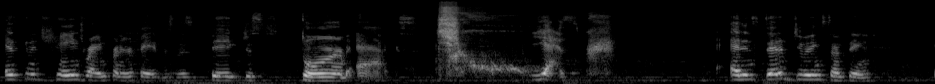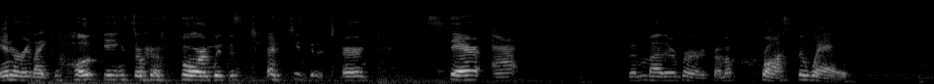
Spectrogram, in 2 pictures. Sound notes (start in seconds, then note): 4.4 imitates swooshing sound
